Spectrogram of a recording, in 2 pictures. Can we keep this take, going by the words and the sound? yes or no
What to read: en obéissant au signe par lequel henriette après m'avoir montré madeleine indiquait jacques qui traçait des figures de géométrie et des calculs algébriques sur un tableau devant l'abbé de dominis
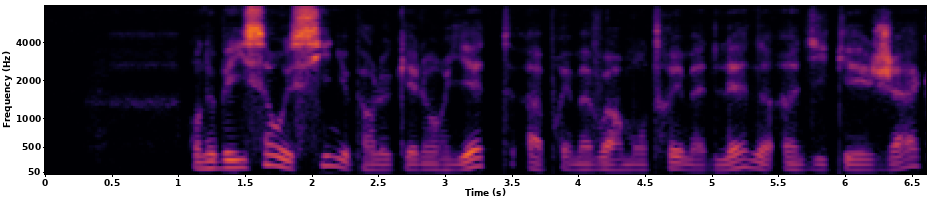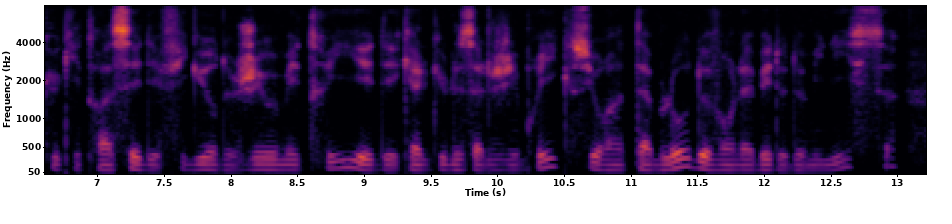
yes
